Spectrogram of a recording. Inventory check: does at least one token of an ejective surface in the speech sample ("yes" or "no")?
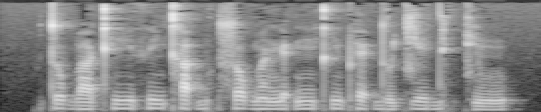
no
